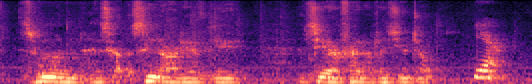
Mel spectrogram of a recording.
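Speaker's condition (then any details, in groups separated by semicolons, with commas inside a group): Acquired brain injury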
